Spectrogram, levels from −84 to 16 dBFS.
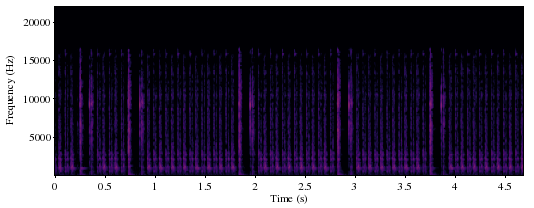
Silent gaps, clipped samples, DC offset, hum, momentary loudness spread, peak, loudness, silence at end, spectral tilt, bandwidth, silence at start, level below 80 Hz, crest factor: none; under 0.1%; under 0.1%; none; 6 LU; -22 dBFS; -50 LUFS; 0 s; 1 dB/octave; 17 kHz; 0 s; -86 dBFS; 32 dB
